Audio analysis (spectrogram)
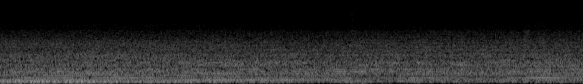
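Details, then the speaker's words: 1941 Gilbert fan, about 80–90 years old, sold as "works but makes noise". The noise and a loud hum are now fixed. Quiet, steady motor hum with an even whoosh of air, no rattles or scraping; normal running. "This fan still works great 80, 90 years later. The tag that this fan described was 1930s fan works but makes noise. Well, I fixed that noise. It was also making a super huge humming sound too, but I corrected that and it works great."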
